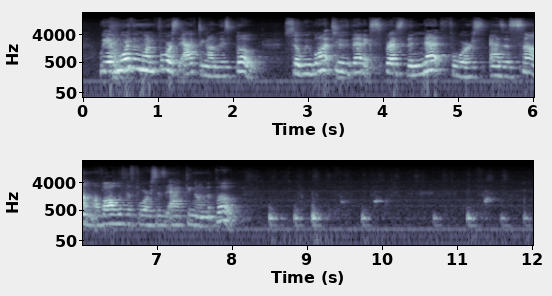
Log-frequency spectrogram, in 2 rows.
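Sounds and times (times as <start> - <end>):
marker writing on whiteboard: 8.2 - 12.0
marker squeaks: 8.5 - 12.0.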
